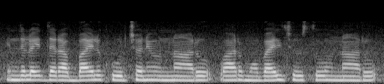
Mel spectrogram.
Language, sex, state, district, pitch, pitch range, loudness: Telugu, male, Telangana, Hyderabad, 200 Hz, 195-205 Hz, -13 LUFS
